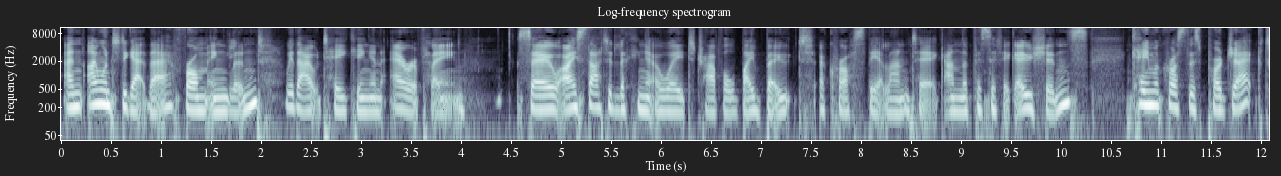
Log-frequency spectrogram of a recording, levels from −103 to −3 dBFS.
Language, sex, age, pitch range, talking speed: English, female, 20-39, 170-205 Hz, 170 wpm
